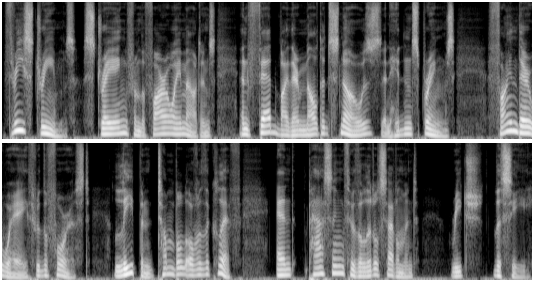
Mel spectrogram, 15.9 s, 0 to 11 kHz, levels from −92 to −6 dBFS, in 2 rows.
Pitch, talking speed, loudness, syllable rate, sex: 120 Hz, 145 wpm, -19 LUFS, 3.7 syllables/s, male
